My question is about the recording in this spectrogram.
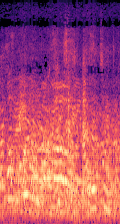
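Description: A group of people chattering and talking over one another in a crowded room.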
